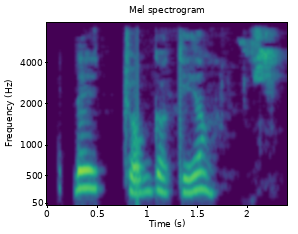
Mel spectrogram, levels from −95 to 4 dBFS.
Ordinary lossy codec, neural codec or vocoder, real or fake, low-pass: MP3, 48 kbps; none; real; 7.2 kHz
